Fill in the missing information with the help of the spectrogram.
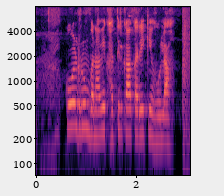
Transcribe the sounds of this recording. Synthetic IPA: koːlɖɾũːmbɐnaːʋekʰaːt̪ɪɾkakɐɾekeɦoːlaː

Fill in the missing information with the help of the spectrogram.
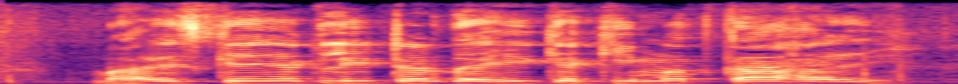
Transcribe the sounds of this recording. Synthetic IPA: bʱaiskeːkliʈəɾd̪əɦikekimət̪kaɦəj

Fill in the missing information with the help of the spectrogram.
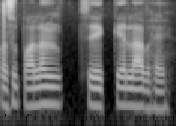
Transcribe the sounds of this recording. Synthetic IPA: pəʃupaːlən | sekelaːbɦɛː

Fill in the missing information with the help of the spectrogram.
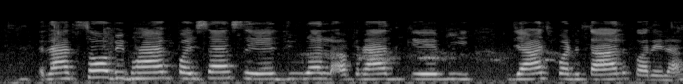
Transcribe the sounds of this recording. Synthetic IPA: ɾad͡ʒsəbbibʱaɡpəjsased͡ʒuɾələ̰pɾad̪kebʱi | d͡ʒãt͡ʃpəɽt̪alkəɾeɾəɦ

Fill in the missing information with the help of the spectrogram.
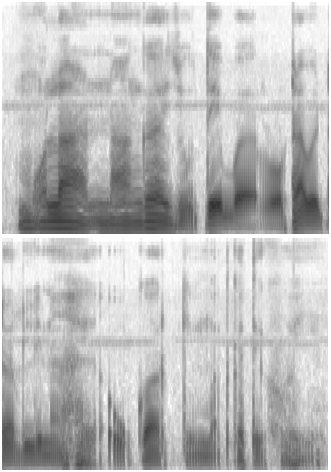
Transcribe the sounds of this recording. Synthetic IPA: molanaːŋɡəɾd͡ʒot̪ebəɾɾoʈabeʈəɾlenaɦɛokəɾkimət̪kət̪ekoi

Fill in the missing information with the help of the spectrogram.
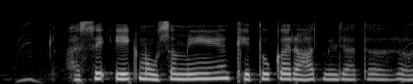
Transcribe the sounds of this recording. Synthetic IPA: hɐseʔeːkmɔʊsəmːẽkʰeːt̪õkaɾaːɦət̪mɪld͡ʒaːt̪aɾ

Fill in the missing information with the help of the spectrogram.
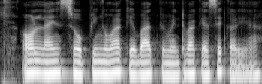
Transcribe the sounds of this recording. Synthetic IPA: ɔ̰ːnlaːɪnsoːpɪ̃ŋɡʋakebaːd̪̚peːmẽɳʈʋakɛːsekə̰ɾḭja̰ː

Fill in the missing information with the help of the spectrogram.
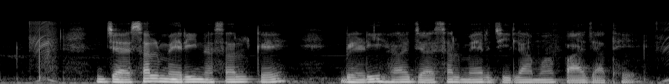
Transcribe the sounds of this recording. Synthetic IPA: d͡ʒɛːsəlmeːɾinəsəlke | bʱeːɽiɦɛd͡ʒɛːsəlmeːɾd͡ʒiːlamãpaːed͡ʒa̰ːt̪ʰḛː

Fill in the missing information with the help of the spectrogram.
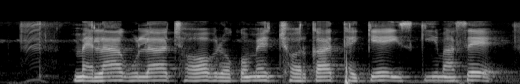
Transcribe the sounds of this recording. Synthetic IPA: mɛːlaɡulat͡ʃʰɔːbɾɔːkomẽt͡ʃʰɔːɾkat̪ʰekeɪskimase

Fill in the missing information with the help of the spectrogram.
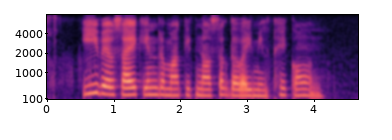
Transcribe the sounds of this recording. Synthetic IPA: iʋjəwsaːjkẽnd̪ɾəmãkiʈnaːsəkd̪əʋaːimɪlt̪ʰekɔːn

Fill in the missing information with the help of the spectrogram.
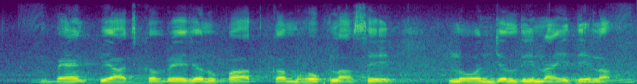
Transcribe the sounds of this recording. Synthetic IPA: bɛ̃ːŋk̚pɪjaːd͡ʒkəʋɾeːd͡ʒənʊpaːt̪kəmɦoːkʰlaːseː | loːnd͡ʒəld̪iːnaːiːd̪eːlaː

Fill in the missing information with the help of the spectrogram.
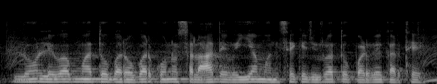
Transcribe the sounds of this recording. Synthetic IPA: loːnleːʋəbmãt̪obəɾoːbəɾkoːnosəlaːɦd̪eːʋəijamənseked͡ʒəɾuːɾət̪ːopəɽ̤ʋekəɾt̪ʰeː

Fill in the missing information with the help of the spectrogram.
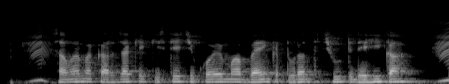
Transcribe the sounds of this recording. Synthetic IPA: səmə̃ːmɛ̃ːkəɾd͡ʒaːkeːkɪst̪eːt͡ʃʰkoːeːmãːbɛ̃ːŋkt̪ʊɾə̃nt̪t͡ʃʰuːʈɗ̪eːɦiːkaː

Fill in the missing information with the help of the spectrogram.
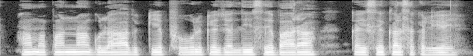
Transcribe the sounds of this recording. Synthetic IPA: həməpənaɡʊlaːbkepʰuːlked͡ʒəld̪isebaːɾa | kəisekəɾsəkəlɪeː

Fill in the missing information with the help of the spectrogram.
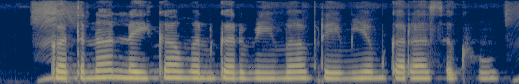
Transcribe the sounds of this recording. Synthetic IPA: kɐt̪naːlɐɪkamɐnkəɾbʱimɛ̃pɾeːmijəmkɐɾaːsɐkʰũː

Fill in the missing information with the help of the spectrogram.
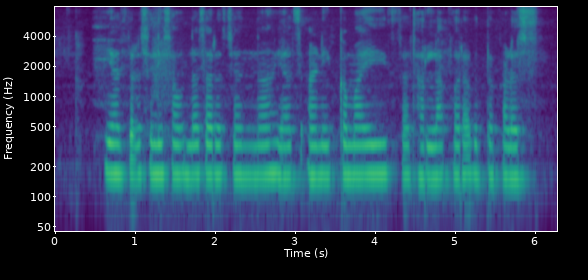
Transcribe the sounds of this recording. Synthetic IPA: jat͡sd̪ɾəɕənisãwd̪nasaɾət͡sjanːajat͡saɽ̃ikəmait͡sad͡zʱaɾlafəɾəkd̪əkaɭəs

